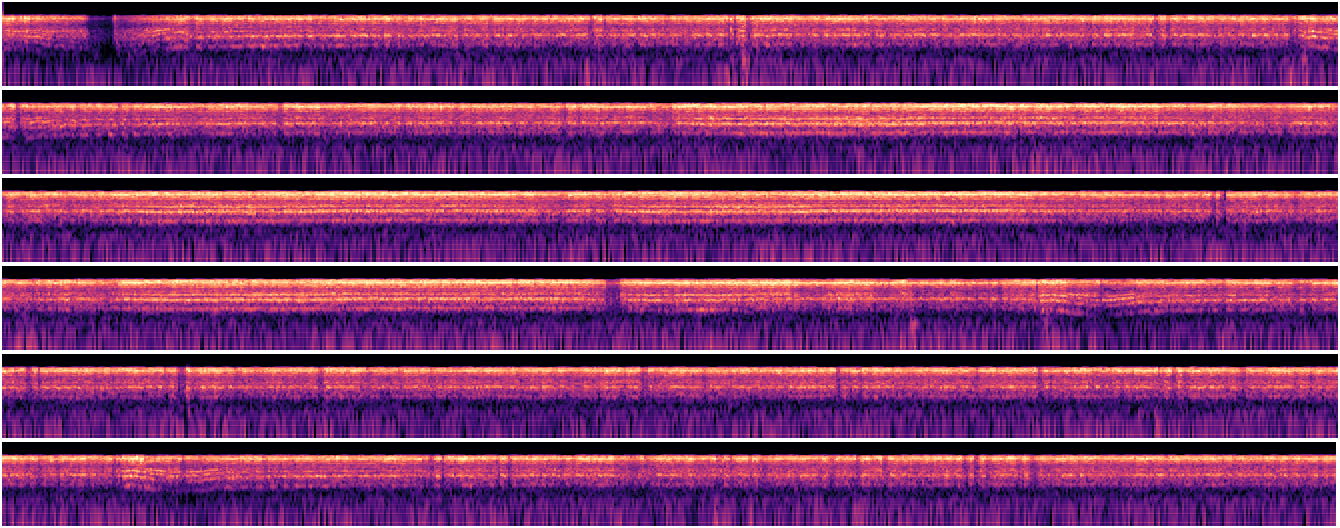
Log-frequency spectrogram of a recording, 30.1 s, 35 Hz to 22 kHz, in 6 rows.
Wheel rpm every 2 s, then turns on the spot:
140, 230, 210, 230, 230, 230, 230, 230, 220, 190, 230, 230, 210, 210, 230.
none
